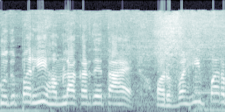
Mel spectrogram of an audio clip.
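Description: A man narrating in Hindi, with a short hiss about three-quarters of the way through and a low hum underneath.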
